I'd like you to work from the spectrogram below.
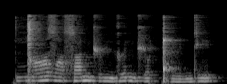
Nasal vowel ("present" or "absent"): absent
